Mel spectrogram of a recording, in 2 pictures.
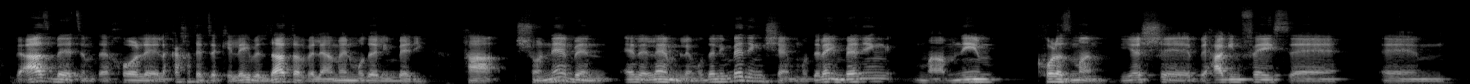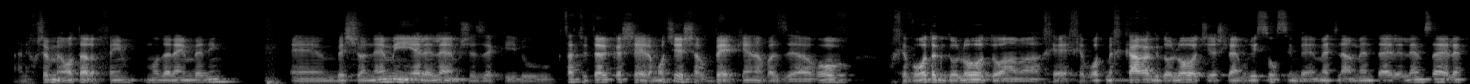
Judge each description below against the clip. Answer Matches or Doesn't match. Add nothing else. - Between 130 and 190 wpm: Doesn't match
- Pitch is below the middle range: Matches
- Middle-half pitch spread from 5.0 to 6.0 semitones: Matches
